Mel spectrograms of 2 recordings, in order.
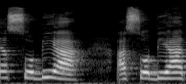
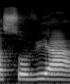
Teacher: A degeneração é sempre essa transformação do B para o V.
